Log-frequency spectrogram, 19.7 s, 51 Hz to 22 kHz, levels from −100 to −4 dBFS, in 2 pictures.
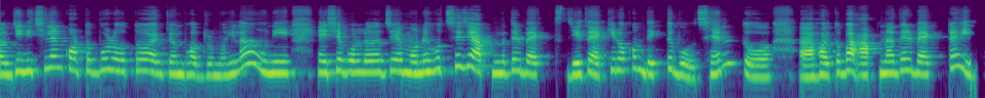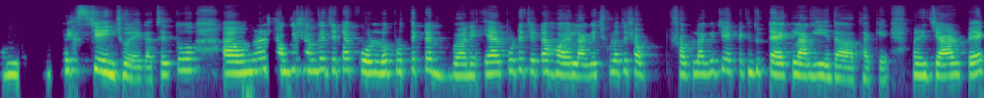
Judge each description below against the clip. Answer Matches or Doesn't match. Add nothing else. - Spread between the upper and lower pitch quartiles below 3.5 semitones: Doesn't match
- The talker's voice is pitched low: Doesn't match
